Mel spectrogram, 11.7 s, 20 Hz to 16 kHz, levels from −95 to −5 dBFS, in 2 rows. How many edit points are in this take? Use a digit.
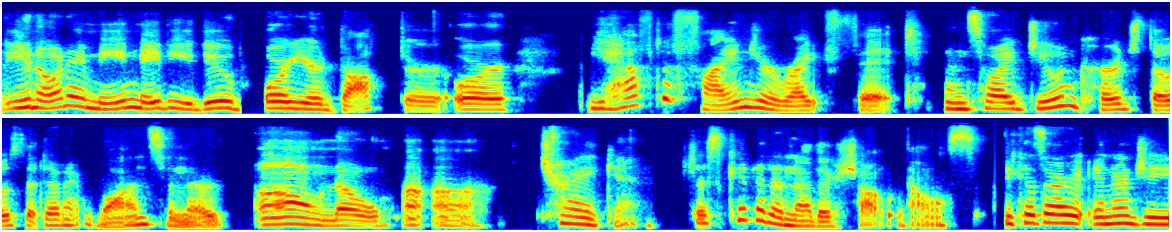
6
